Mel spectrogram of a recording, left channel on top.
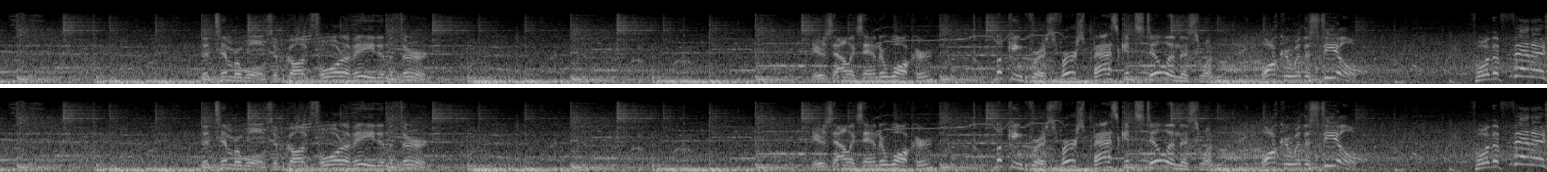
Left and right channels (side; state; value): both; identical; correlation 1.00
